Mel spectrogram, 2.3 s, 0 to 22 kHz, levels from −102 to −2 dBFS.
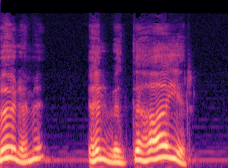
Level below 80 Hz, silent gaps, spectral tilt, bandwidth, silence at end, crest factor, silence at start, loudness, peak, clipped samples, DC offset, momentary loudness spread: -52 dBFS; none; -8 dB/octave; 12.5 kHz; 0.4 s; 14 dB; 0 s; -13 LUFS; 0 dBFS; under 0.1%; under 0.1%; 9 LU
